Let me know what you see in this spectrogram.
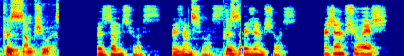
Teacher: presumptuous has four syllables and the stress is on the second syllable and the S almost sounds a little more like a z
